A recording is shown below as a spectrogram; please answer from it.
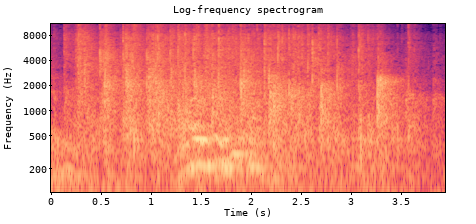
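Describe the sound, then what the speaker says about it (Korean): Students at a summer camp lecture clap briefly on request, a loose scattering of hand claps mixed with murmured voices in a room, fairly close and moderately loud. "박수 한번 쳐주세요."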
